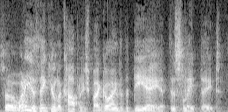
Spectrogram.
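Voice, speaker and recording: A middle-aged man playing a stern, cynical company boss in a 1960s television drama, lecturing in a measured, condescending way. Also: lowish voice, wildly swooping pitch, sharp tone, slightly rough, dull audio, full character voice. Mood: cold, probing. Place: indoor living room set.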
